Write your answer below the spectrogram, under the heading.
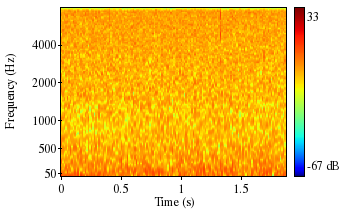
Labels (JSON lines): {"label": "ambient", "recorder": "HydroMoth"}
